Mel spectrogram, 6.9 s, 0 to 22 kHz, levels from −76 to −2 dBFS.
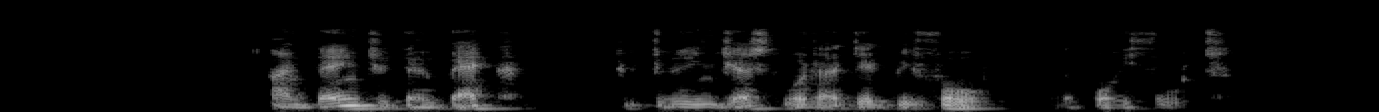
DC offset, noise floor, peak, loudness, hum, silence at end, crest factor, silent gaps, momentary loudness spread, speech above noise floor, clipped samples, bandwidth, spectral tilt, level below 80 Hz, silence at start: under 0.1%; -87 dBFS; -14 dBFS; -33 LUFS; none; 0.75 s; 20 dB; none; 17 LU; 55 dB; under 0.1%; 8 kHz; -5.5 dB/octave; -72 dBFS; 1.35 s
